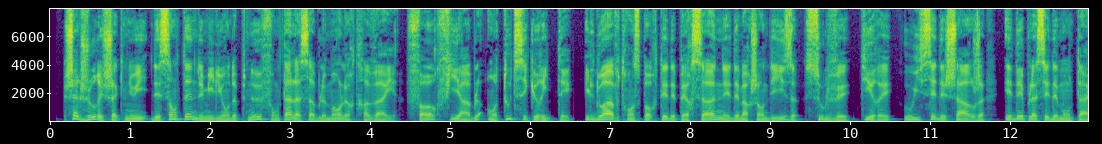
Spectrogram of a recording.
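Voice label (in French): Belgian French, male, narration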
